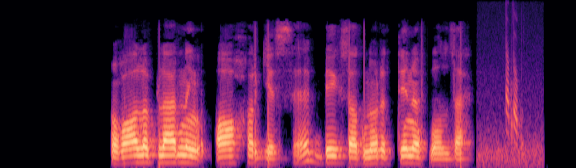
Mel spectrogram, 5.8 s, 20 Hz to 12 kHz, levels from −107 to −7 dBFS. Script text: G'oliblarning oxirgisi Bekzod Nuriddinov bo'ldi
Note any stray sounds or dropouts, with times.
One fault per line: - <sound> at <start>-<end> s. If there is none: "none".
- chirp at 5.1-5.3 s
